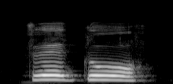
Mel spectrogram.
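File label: "spider", Mandarin; zhi1zhu1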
